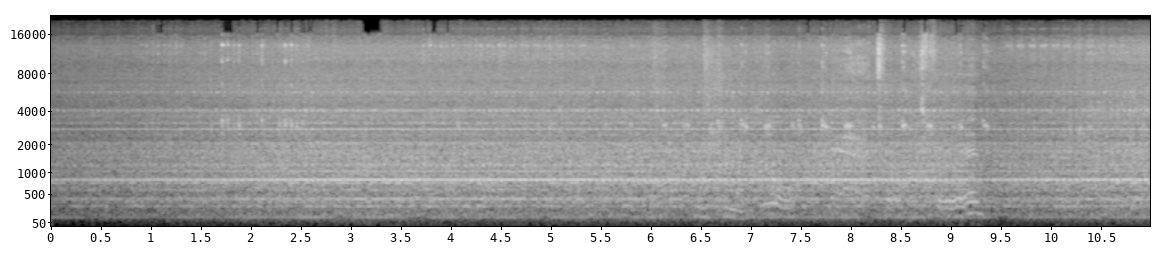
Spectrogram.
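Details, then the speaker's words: Lathe boring cut on a Wilton bullet vise part: steady, high, piercing squeal, chatter from a boring tool with too large a nose radius and poor side relief. "oh hear that nice squeal right yeah I don't like this the relief on this tool I think I'm going to touch this tool up a little bit so normally you you don't want a large radius on a boring tool for that very reason so it doesn't squeal"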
